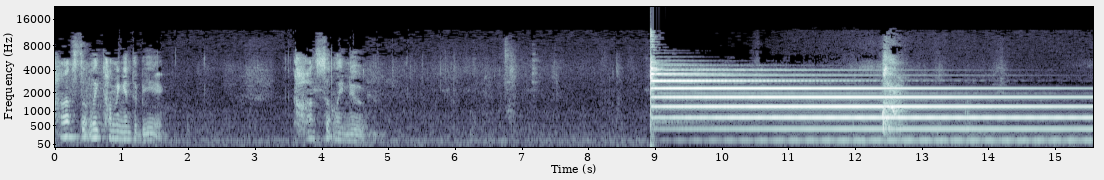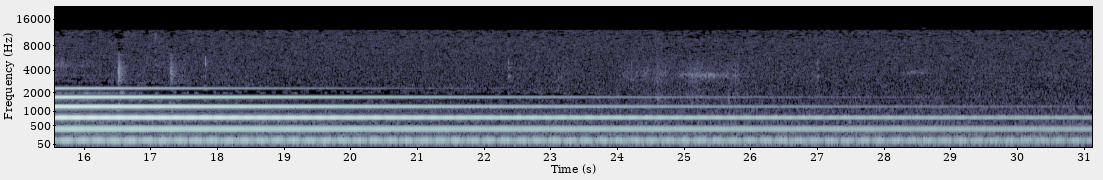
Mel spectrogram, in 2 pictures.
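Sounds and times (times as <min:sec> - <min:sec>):
speech: 0:00.1 - 0:01.8, 0:03.8 - 0:04.9
gong struck and ringing out: 0:09.0 - 0:31.1
low pulsing hum: 0:09.6 - 0:31.1.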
